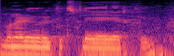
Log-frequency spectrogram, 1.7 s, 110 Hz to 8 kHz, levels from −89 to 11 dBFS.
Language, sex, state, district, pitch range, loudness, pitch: Tamil, male, Tamil Nadu, Nilgiris, 100-115 Hz, -14 LUFS, 110 Hz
